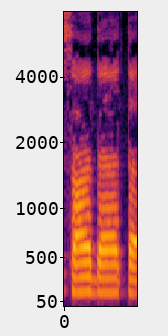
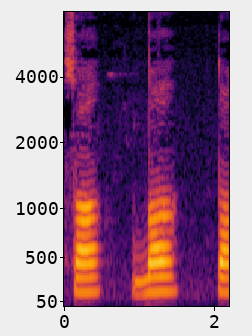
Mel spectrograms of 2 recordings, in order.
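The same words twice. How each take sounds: First: "সা, দা, তা" with a drawn open front a; thin, light letters. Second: "স, ব, ত" heavy, with a rounded aw vowel; full, rounded letters. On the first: Teacher shows the contrast to avoid, thin "সা, দা, তা". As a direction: spread the lips: "saa, daa, taa", light. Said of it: "আমি বারোভাবে বলছি না". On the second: Teacher demonstrates heavy letters, rounded "স, ব, ত". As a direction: round the mouth: "saw, daw, taw". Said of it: "আমি তাকে পুরভাবে বলছি". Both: Shown as a demonstration.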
